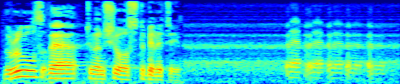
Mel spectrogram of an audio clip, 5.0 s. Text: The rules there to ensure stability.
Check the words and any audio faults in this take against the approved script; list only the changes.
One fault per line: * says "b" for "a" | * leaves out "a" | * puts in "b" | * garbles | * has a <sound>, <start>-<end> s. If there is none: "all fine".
* has a laugh, 3.6-4.8 s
